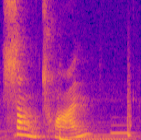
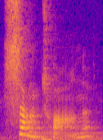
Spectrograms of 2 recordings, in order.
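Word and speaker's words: 上船: So if you say get on a boat, you're supposed to say 上船. However, I got confused in the moment. I slipped up and I said 上床. And just by adding that extra little sound at the end, instead of saying get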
